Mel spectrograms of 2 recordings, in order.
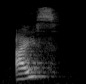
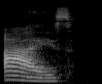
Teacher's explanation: This S is actually pronounced as a Z sound. This is actually Z, Z.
